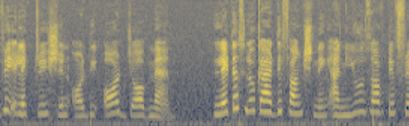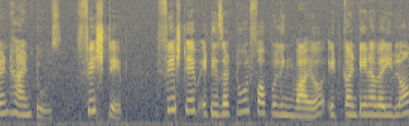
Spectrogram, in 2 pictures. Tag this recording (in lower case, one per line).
speech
